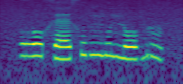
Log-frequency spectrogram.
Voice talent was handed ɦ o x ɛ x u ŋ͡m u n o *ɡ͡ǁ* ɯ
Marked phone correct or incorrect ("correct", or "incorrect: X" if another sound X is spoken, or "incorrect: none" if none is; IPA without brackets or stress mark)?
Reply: incorrect: ɡ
